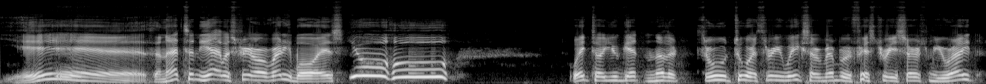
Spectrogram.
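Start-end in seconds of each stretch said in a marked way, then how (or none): 3.5-4.5 taunting call. Acted.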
